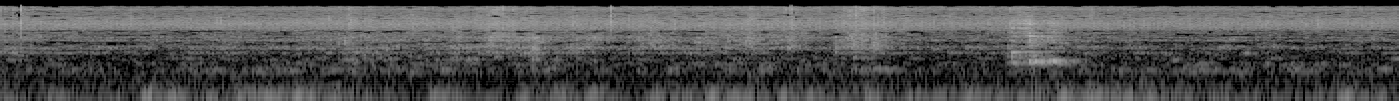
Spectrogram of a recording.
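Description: Faint, steady sizzling of a pumpkin gharga frying in oil in a nonstick pan, with a few light clicks of a steel spoon as oil is spooned onto it, the loudest about five seconds in.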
